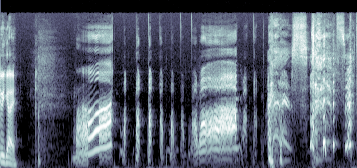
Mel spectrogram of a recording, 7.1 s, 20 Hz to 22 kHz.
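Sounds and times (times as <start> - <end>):
speech: 0.0 - 2.9, 3.9 - 7.0
man imitating a chicken with exaggerated clucks and squawks: 1.5 - 5.4
laughter: 2.4 - 7.1.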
